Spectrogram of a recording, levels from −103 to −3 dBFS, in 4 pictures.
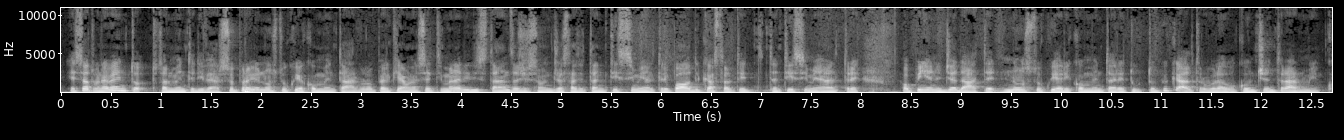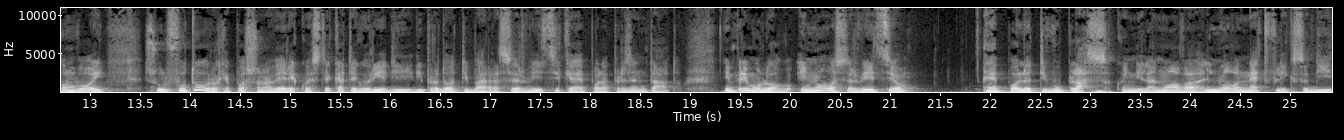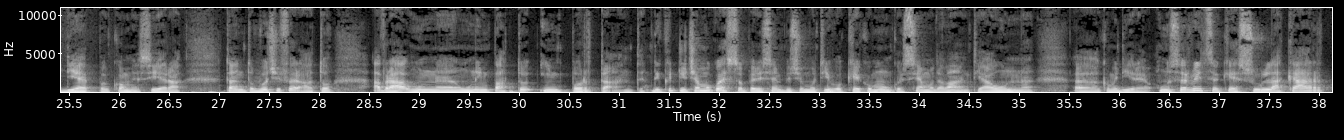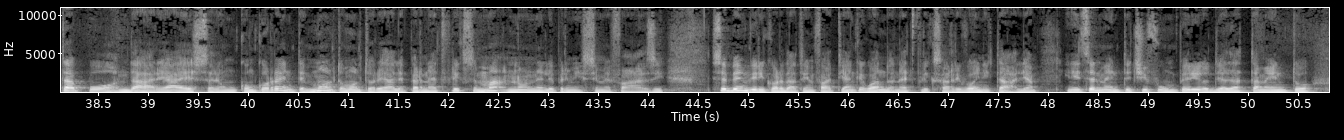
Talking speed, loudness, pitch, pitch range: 170 wpm, -21 LUFS, 160 Hz, 150-175 Hz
